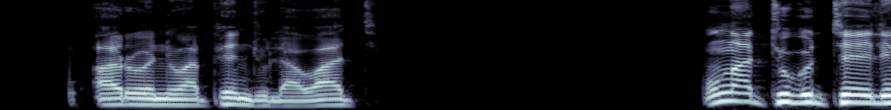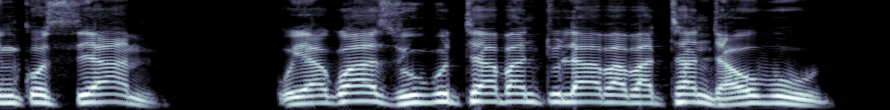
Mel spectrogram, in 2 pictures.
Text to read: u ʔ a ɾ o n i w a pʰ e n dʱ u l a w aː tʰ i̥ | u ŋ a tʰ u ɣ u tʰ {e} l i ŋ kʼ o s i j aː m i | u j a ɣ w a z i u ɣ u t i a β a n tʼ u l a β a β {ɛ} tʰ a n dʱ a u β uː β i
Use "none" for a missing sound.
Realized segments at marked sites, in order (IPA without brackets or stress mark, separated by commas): e, a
